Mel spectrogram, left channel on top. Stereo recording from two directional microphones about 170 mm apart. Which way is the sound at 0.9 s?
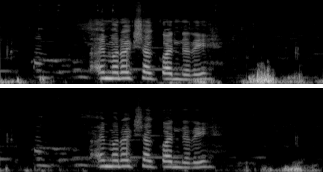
60° left (ahead or behind).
